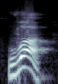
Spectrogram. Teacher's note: वकारस्य दंतोष्ठम, व इस वर्ण का उच्चारण स्थान दंत और ओष्ठ होता है।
